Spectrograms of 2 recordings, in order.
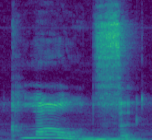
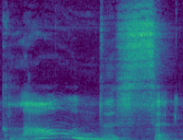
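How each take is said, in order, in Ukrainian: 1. Слово закінчується дзвінким звуком z. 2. Слово закінчується глухим звуком s. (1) "а clouds" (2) "Не clouds"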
